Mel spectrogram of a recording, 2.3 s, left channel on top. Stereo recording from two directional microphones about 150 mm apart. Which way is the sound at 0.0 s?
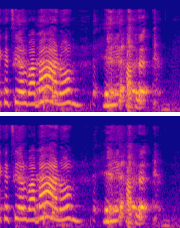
Centre (ahead or behind).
